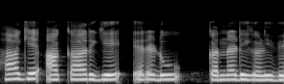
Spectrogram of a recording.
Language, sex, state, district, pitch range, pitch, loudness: Kannada, female, Karnataka, Bidar, 220-230 Hz, 225 Hz, -14 LUFS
